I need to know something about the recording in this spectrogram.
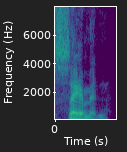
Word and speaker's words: salmon: hear it John John because you're about to add that silent L aren't you yeah get that salmon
